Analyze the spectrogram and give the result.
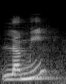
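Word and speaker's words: l'ami: begins with a vowel no matter whether it is a m i or a m i e it is preceded by l a positive this either lumi or lumi the pronunciation is the same the next word is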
